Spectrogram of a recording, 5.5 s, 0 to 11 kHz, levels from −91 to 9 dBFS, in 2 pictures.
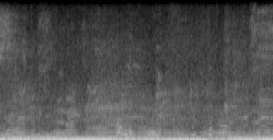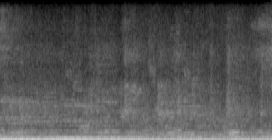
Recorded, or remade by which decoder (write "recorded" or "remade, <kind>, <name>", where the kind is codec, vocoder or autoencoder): recorded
